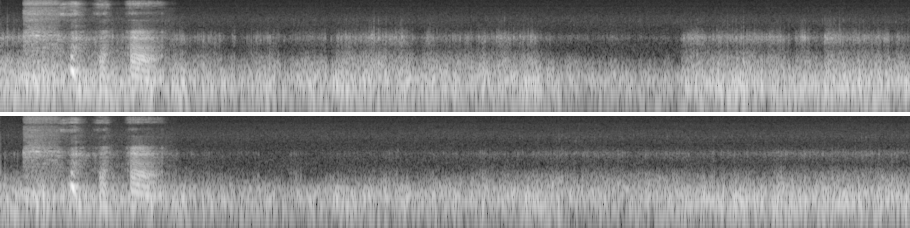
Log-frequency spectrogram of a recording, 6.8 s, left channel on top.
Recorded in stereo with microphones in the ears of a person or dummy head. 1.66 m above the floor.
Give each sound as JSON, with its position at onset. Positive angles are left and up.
{"t": 0.2, "sound": "laughter", "side_deg": 30}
